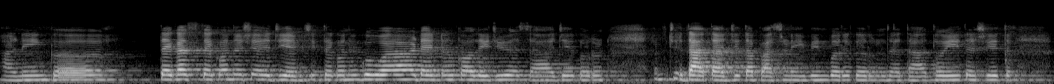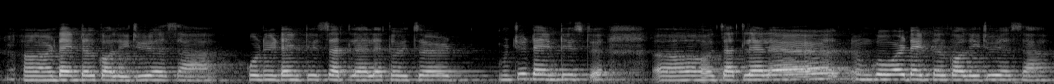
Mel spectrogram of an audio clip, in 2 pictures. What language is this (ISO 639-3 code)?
kok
